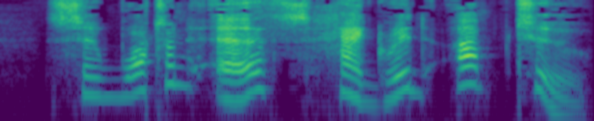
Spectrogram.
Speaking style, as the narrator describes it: said Hermione

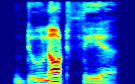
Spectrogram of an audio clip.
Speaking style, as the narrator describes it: the big man rumbles

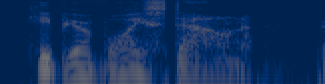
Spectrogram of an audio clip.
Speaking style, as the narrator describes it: Perrin whispered

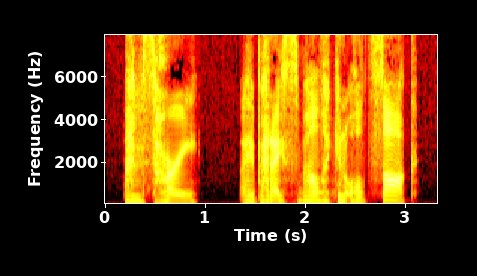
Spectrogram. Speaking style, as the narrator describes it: Lily groaned and laughed nervously

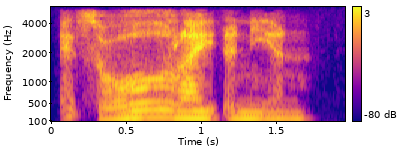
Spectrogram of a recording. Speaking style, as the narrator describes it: he said to the dog, his voice low and husky

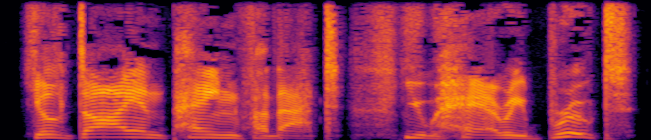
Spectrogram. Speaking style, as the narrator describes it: The woman's voice came fiercely down

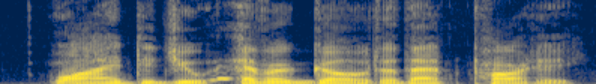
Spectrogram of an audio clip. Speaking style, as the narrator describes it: snapped Dexter

